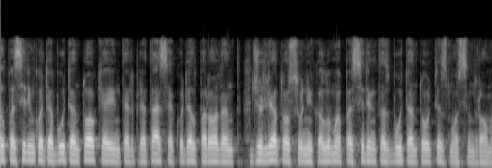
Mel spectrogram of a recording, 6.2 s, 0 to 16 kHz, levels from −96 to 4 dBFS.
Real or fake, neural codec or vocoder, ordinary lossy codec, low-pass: real; none; AAC, 48 kbps; 7.2 kHz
